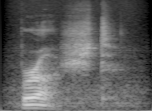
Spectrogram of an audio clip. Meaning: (adjective) 1. Roughened by rubbing with an abrasive brushes, especially as a finish 2. Having been cleaned, tidied, or straightened with a brush
- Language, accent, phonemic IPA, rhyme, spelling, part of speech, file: English, UK, /ˈbɹʌʃt/, -ʌʃt, brushed, adjective / verb, En-gb-brushed.ogg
